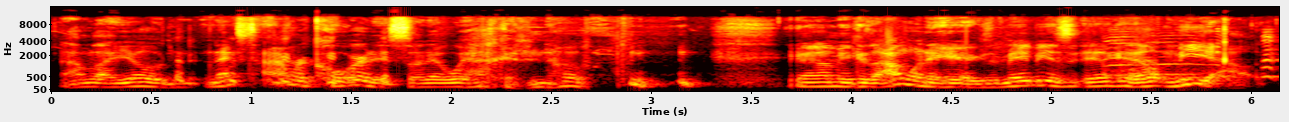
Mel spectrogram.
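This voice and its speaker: A man co-hosts a relationship chat in a loose, rambling way full of slang and repeated false starts. His voice has a slightly husky, raspy edge. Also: medium pitch, quick pace, darkish tone. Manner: rambling, stammering, laid-back slang. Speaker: podcast co-host. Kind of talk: casual relationship talk.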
